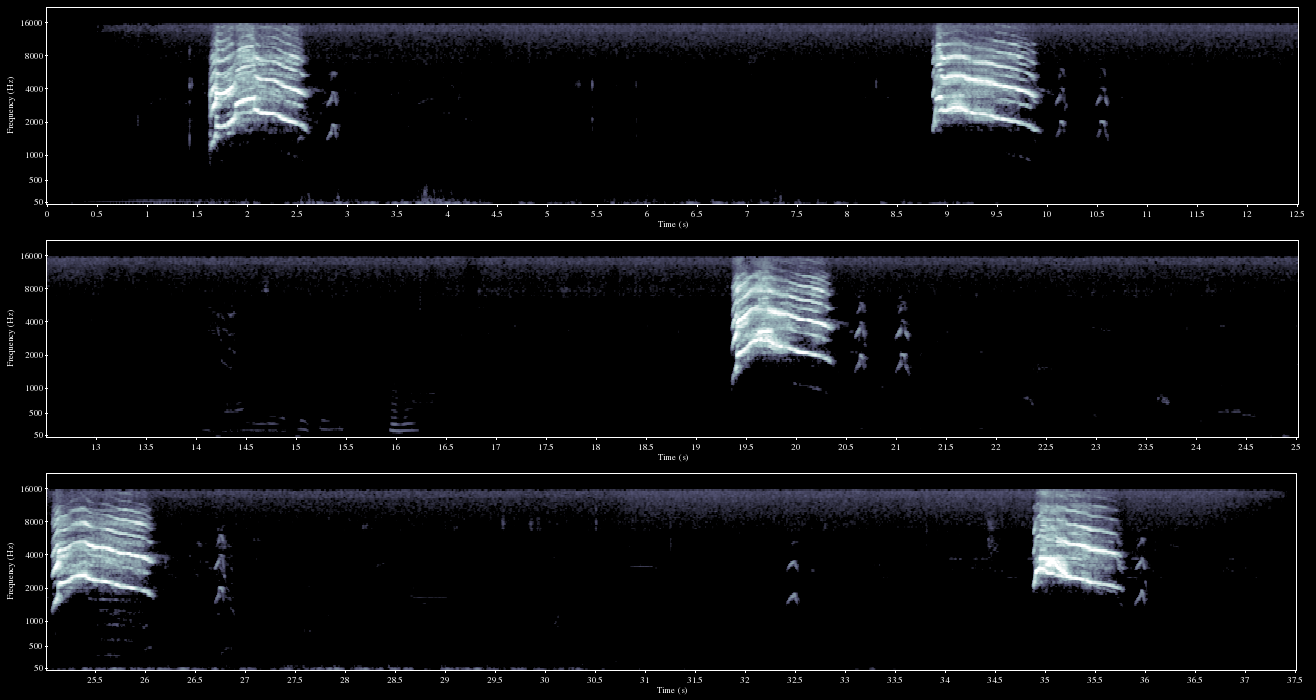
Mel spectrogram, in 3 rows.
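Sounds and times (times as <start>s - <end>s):
Harpia harpyja pair calling in South American Eastern Lowlands: 1.6s - 3.0s, 8.9s - 10.7s, 19.4s - 21.2s, 23.6s - 27.0s, 32.4s - 32.7s, 34.9s - 36.1s.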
